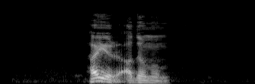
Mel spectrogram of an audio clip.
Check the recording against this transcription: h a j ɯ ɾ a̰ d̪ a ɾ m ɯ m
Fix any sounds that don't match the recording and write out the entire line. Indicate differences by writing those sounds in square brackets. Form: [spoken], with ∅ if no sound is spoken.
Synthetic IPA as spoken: h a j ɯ ɾ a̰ d̪ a [∅] m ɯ m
